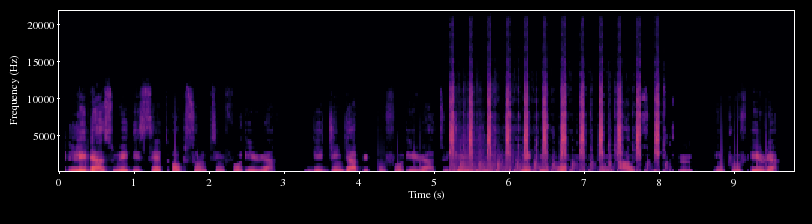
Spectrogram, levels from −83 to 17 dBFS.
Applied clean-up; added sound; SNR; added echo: classical method spectral subtraction.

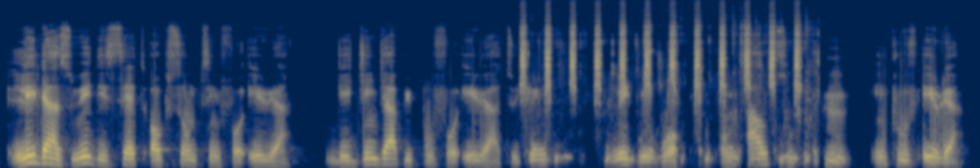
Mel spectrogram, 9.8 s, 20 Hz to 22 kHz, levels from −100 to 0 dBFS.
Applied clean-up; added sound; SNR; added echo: neural mask model Resemble Enhance denoiser.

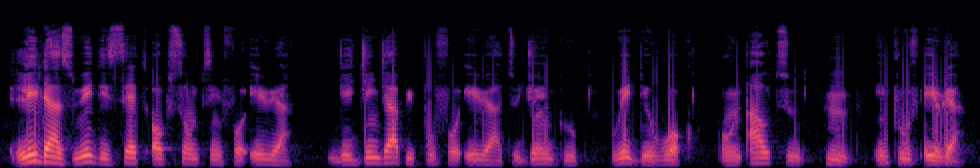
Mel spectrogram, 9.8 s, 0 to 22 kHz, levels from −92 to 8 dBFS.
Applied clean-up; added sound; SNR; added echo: none; none; none; none.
